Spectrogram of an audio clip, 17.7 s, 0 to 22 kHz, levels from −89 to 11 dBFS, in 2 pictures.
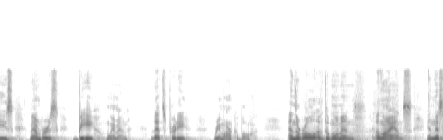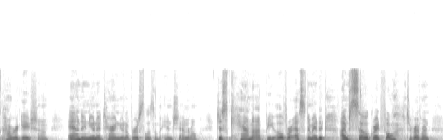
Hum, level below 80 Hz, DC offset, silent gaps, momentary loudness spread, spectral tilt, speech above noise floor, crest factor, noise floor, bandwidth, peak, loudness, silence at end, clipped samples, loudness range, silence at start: none; under -90 dBFS; under 0.1%; none; 16 LU; -5.5 dB/octave; 35 dB; 20 dB; -75 dBFS; 11.5 kHz; -20 dBFS; -40 LUFS; 0.2 s; under 0.1%; 5 LU; 0 s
